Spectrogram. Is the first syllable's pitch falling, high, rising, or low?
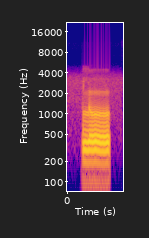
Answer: low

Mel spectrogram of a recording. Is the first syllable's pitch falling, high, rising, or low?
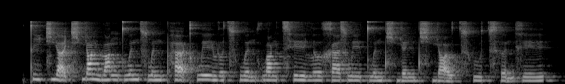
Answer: rising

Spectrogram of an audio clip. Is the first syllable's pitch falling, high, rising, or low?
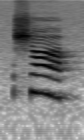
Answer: falling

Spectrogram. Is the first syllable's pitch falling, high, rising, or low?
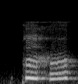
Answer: falling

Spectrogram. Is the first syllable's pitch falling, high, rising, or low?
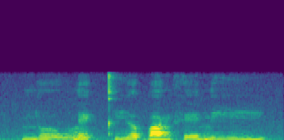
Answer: low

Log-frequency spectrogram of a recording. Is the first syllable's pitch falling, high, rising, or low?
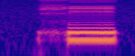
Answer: high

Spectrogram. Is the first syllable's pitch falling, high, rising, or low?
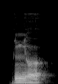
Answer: low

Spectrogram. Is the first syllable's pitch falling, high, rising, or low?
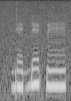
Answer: low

